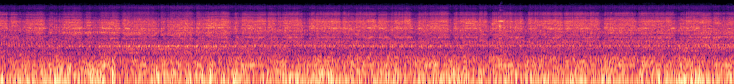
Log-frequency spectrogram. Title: sound of Worn out wheel bearing, Holden Barina Tk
